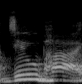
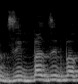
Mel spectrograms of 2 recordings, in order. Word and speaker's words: জিহ্বা: আমাদের মনে রাখতে হবে আচ্ছা তারপরে দেখো জিহবা জিউভা এইটা নিয়ে যে ছোটবেলায় কি পরিমাণ জিহ্বা জিহ্বা করছি কিন্তু এটা আসরের উচ্চারণটা কি জিউভা এবং এটার উচ্চারণের নিয়মটা আসলে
